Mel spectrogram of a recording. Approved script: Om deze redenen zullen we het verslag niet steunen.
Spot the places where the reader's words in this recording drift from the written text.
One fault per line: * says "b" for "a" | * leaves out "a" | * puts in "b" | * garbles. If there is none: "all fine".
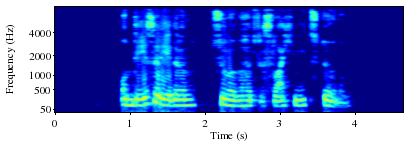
all fine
